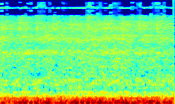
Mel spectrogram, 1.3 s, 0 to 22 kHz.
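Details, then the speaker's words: 2016 Chevrolet Camaro, 6.2 LT V8 with DOD delete, at idle: lumpy, uneven low rumble with no steady beat, engine shaking though scanner shows no misfires; lifter failure. "I definitely feel it. It's shaking all over the place."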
